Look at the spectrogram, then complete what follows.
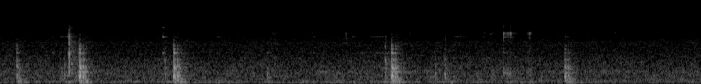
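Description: Table-side eating noises: a utensil and hands knocking and clicking against a ceramic plate and bowl, about half a dozen short, sharp, irregularly spaced knocks.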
